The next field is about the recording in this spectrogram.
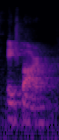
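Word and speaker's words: ħ: x and delta p hbar that's pronounced h bar which is h over 2 pi but notice even though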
